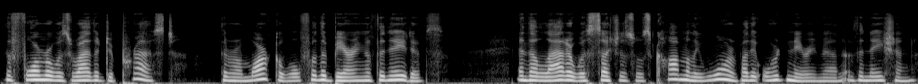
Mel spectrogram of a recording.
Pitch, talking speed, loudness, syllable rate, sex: 185 Hz, 190 wpm, -16 LUFS, 5.8 syllables/s, female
